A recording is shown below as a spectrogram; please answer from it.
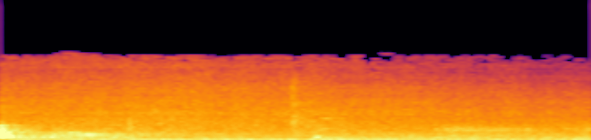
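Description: A brief high shouted call right at the start, then a steady, even background noise of a large indoor velodrome hall as a bunch of track bikes passes on the wooden boards.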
